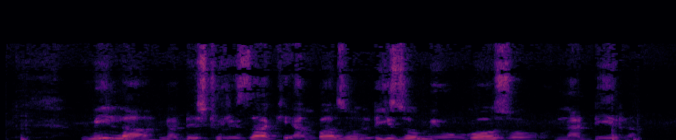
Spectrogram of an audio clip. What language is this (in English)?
Swahili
